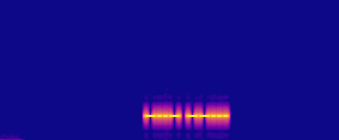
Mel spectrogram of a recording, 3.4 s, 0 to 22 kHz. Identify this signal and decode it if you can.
Morse code, heard as a keyed tone, about 40 wpm, 700 Hz. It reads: X7
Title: Single-Letter Single-Number 40wpm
